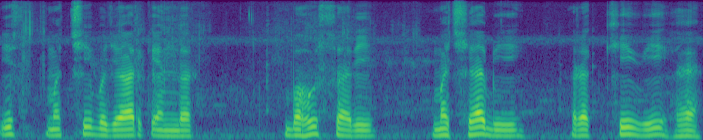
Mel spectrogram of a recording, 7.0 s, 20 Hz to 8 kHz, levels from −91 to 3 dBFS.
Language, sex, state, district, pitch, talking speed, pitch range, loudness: Hindi, male, Uttar Pradesh, Saharanpur, 125 Hz, 95 wpm, 115-135 Hz, -19 LUFS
